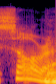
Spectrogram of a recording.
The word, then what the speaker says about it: Sara: Is Sarah or is it Sarah? No, it's definitely Sarah. Yeah, but it's spelled Sara.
